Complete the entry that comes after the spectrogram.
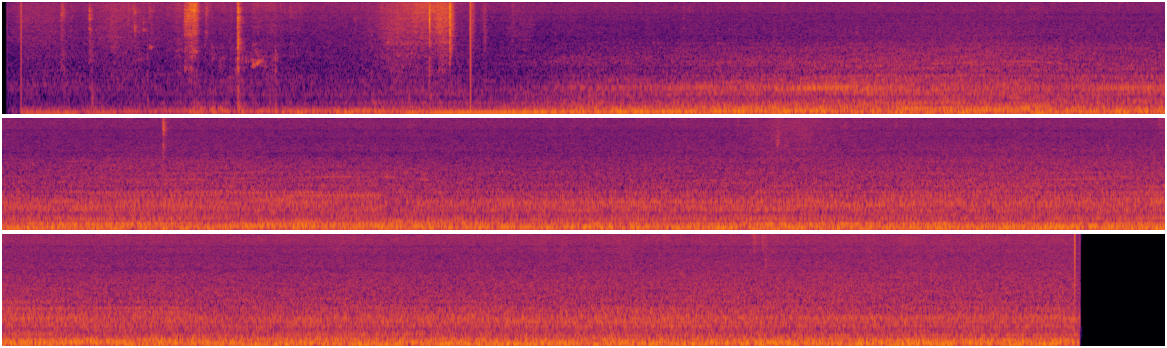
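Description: A car engine accelerating hard from a standstill, heard from inside the cabin, its pitch climbing as speed builds. There are a few sharp clicks in the first two seconds, and the sound cuts off suddenly near the end.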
